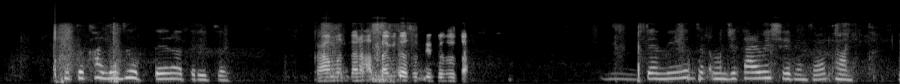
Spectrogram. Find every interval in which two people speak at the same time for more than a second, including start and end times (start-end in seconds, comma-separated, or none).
none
